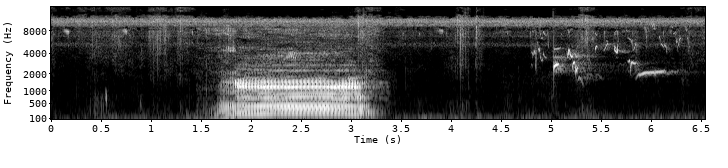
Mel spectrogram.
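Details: Fat, healthy village cow roaming with its herd in rice fields gives a single sustained moo of about one and a half seconds, even and full. Faint chirps follow in a quiet rural background.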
